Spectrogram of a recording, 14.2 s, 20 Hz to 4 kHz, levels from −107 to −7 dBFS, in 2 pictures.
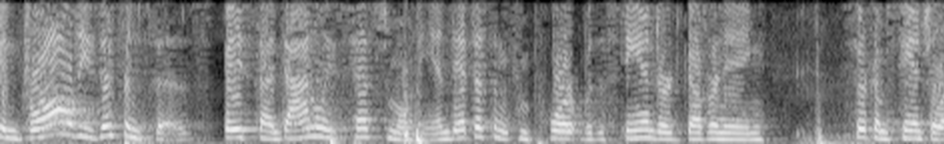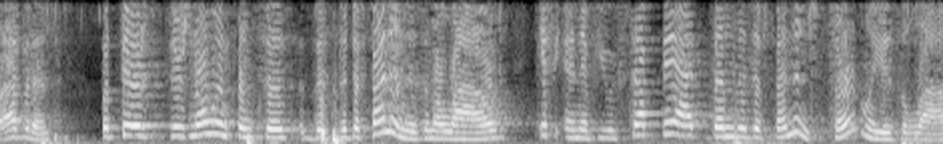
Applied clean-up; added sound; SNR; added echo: none; Drawer open or close; 11 dB; none.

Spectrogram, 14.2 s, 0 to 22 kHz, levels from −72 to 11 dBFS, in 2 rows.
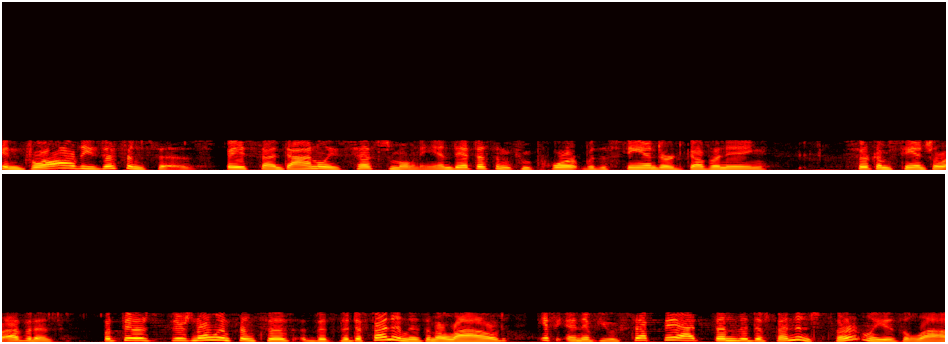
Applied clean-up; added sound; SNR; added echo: neural separator model SepFormer WHAM!.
